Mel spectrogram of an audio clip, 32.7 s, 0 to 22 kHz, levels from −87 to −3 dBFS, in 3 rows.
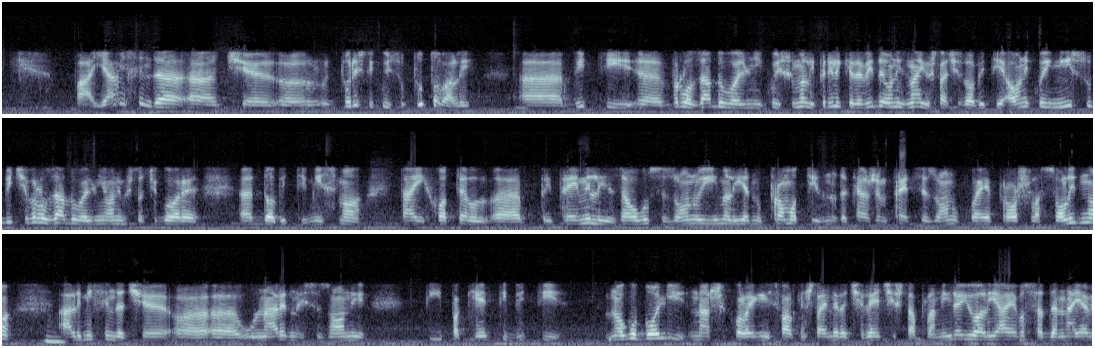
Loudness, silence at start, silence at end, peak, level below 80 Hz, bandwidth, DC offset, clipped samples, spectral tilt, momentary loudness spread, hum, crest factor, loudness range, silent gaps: -23 LUFS; 0.05 s; 0 s; -8 dBFS; -50 dBFS; 13.5 kHz; under 0.1%; under 0.1%; -5 dB/octave; 9 LU; none; 16 dB; 3 LU; none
